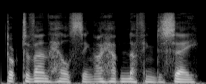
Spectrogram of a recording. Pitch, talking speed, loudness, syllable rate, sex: 120 Hz, 230 wpm, -19 LUFS, 5.2 syllables/s, male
